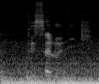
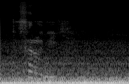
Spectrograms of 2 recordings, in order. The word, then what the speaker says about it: Thessalonique: Ah, ça se prononce comme ça, d'accord. Thessalonique. Thessalonique.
